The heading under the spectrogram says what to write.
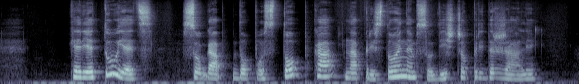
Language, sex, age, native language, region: Slovenian, female, 60+, Slovenian, Carinthia region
